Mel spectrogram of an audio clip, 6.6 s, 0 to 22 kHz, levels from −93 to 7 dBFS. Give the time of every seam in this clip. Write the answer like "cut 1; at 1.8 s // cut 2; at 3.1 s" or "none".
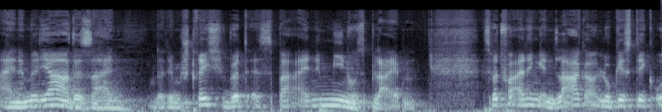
cut 1; at 1.5 s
